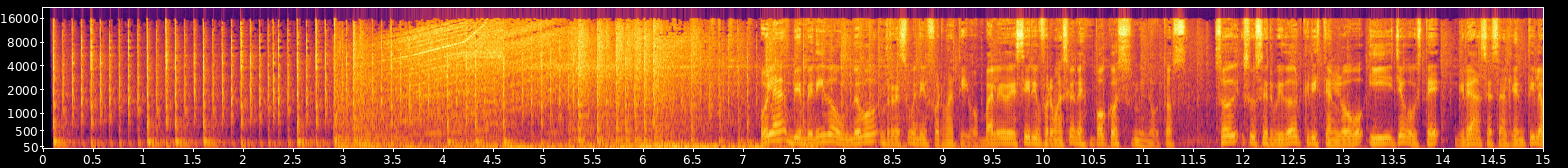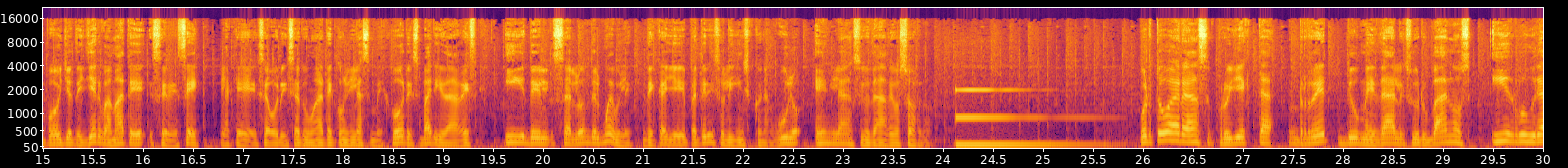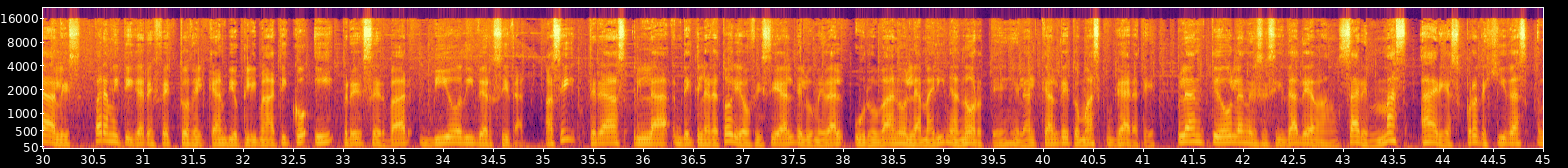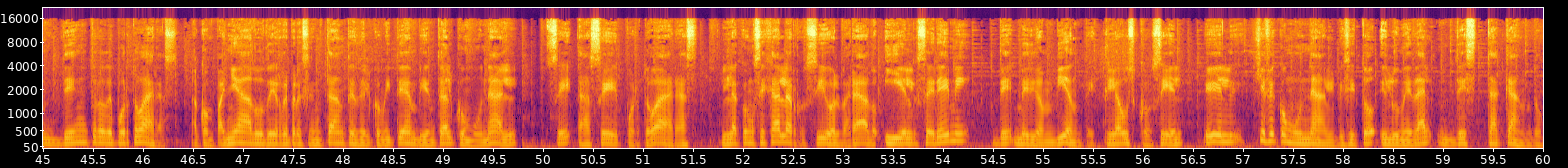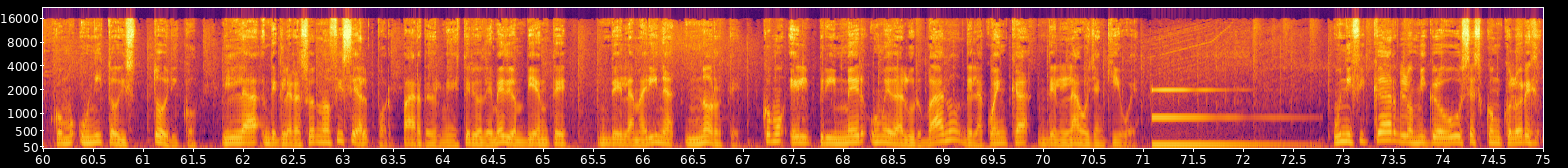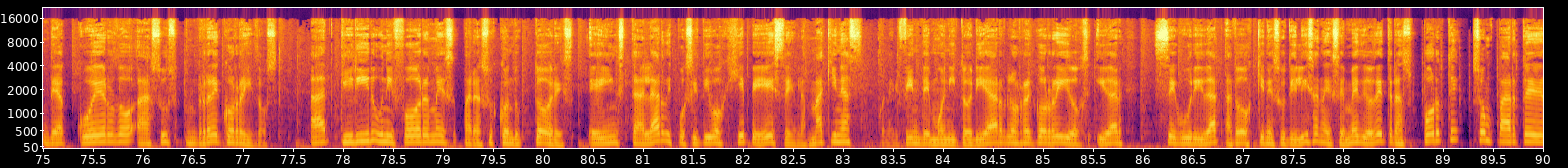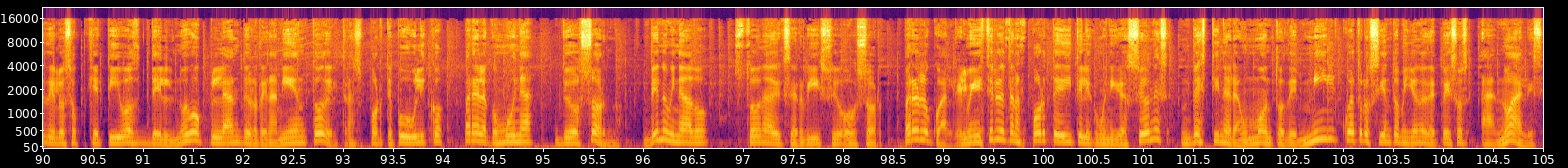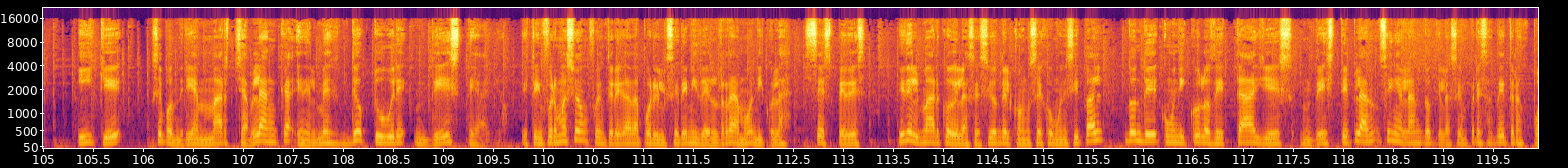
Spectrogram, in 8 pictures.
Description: Informaciones y noticias enfocadas en la Región de Los Lagos. Difundido en radios asociadas.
